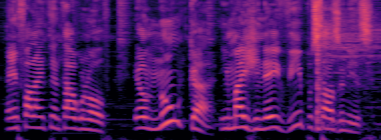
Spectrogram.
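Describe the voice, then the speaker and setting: Young Brazilian man preaching, high voice. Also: fast talker, soft background music. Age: 20s. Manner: emotional storytelling, swings between loud and hushed. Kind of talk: sermon with personal testimony.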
